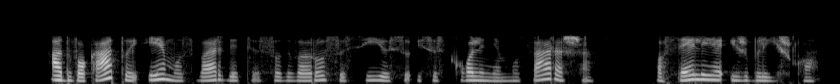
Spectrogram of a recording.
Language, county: Lithuanian, Vilnius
